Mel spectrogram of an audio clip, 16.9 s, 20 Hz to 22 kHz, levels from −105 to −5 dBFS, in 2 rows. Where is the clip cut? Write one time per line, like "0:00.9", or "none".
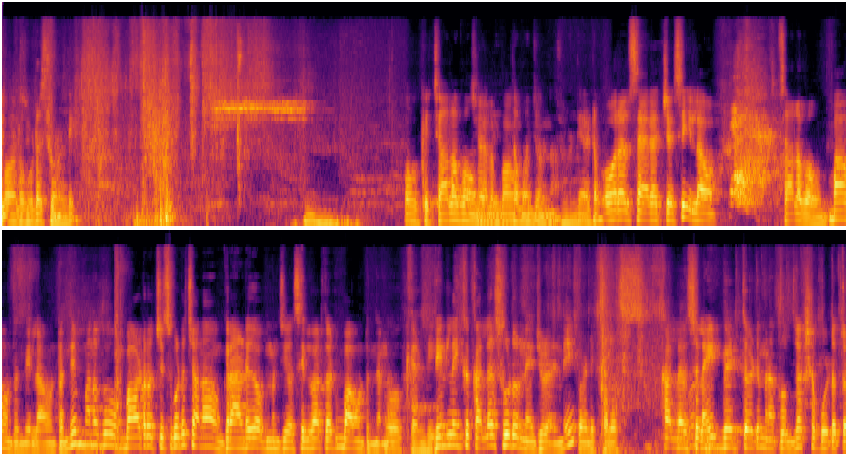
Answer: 0:06.0
0:15.4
